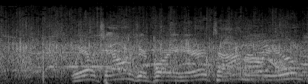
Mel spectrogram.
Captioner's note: cheers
